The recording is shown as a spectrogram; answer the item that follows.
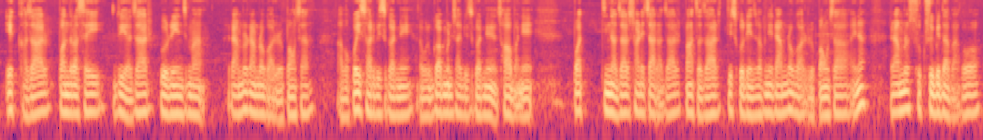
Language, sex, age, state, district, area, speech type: Nepali, male, 30-45, West Bengal, Alipurduar, urban, spontaneous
